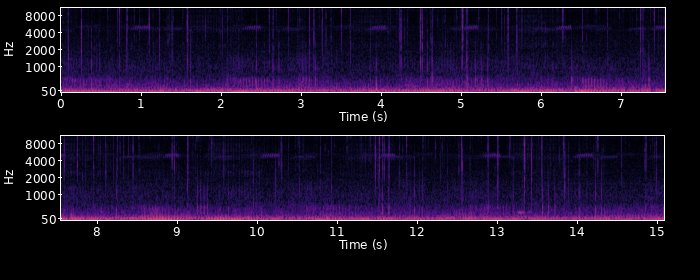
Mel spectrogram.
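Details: Purring from sleeping cute kitties, a continuous deep throbbing rumble, set against crackling fireplace pops and regularly spaced high chirps of a spring garden ambience.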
